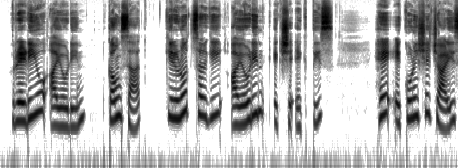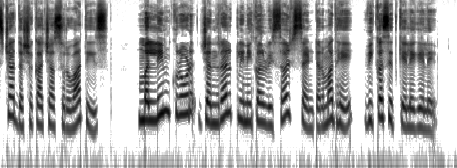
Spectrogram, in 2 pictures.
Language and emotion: Marathi, neutral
